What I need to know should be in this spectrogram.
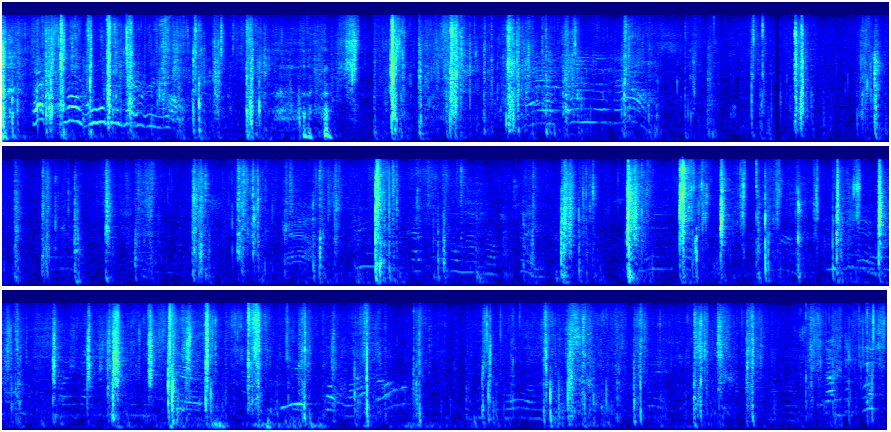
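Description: Footsteps crunch and scrape on a rocky trail.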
